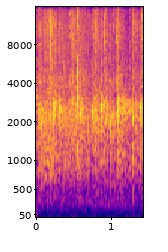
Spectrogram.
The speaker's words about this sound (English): That was awesome. So thank you to our worship team. Yeah, you guys can clap for them. That was cool.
